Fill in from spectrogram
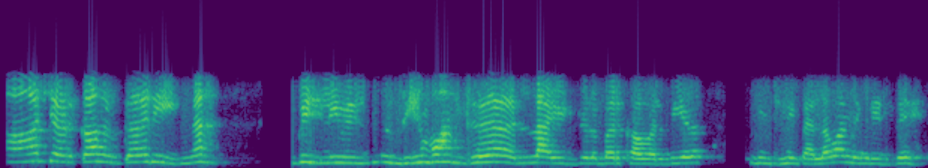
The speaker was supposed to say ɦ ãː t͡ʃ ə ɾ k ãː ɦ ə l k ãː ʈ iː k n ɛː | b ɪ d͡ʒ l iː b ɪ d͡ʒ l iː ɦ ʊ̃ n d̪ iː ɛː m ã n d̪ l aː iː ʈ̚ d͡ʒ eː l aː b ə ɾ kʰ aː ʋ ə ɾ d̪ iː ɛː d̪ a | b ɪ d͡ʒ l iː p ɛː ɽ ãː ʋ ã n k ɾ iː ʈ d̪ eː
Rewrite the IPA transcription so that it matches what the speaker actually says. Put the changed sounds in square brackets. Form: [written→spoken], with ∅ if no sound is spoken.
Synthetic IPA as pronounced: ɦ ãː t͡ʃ ə [ɾ→ɽ] k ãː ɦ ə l k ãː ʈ iː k n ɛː | b ɪ d͡ʒ l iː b ɪ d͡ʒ l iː ɦ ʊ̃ n d̪ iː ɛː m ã n d̪ l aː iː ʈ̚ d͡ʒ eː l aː b ə ɾ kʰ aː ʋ ə ɾ d̪ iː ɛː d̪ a | b ɪ d͡ʒ l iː p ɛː [ɽ→l] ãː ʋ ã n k ɾ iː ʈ d̪ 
